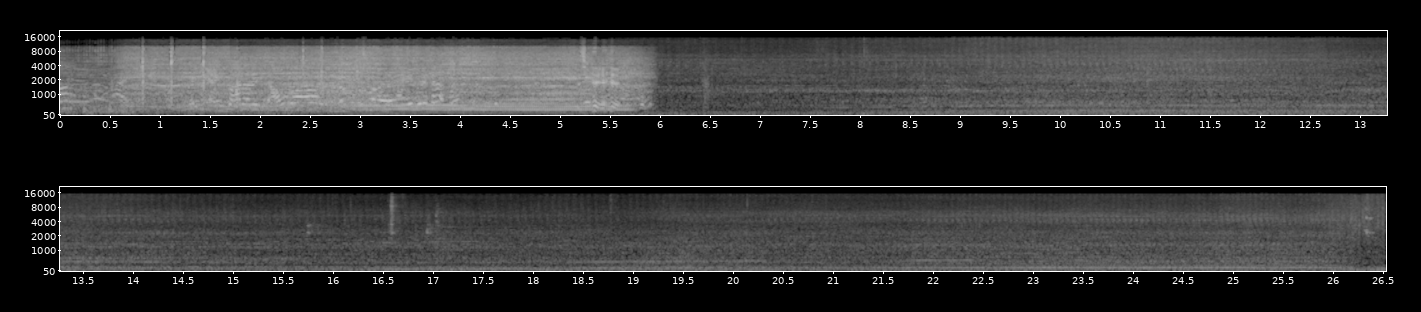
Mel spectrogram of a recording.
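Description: Loud voices of people talking for about six seconds, cut off suddenly. After that comes a vintage Mazda three-wheeled truck's engine running with a steady low hum as the truck drives slowly along.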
